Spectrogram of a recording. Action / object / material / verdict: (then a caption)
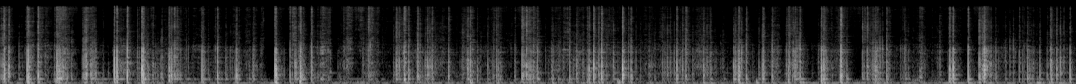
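tap / thin embossed aluminum license plate / aluminum / none. Fingernails tap and scratch the silver side of a thin embossed aluminum license plate, and the plate is then turned over to its printed side. The result is a dense run of quick, dry clicks and scrapes with a mid-range tinny tone and almost no ring after each touch.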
